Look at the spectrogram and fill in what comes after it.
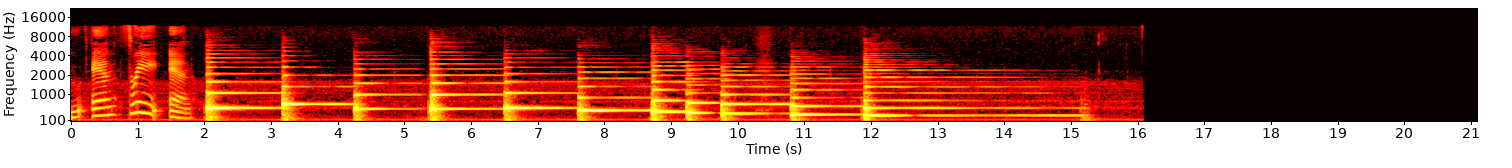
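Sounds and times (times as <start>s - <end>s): slow piano melody: 2.0s - 15.4s.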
